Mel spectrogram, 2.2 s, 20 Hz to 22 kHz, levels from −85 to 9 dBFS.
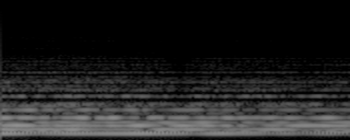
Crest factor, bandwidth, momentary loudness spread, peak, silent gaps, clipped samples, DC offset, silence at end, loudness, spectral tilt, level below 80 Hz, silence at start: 12 dB; 12.5 kHz; 4 LU; -22 dBFS; none; under 0.1%; under 0.1%; 0 s; -36 LUFS; -8 dB/octave; -88 dBFS; 0 s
